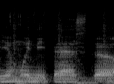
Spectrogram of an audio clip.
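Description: It is said with a laughing, light tone. The scolding is not meant seriously.

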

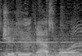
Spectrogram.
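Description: The stress falls on the word ass. "there was the emphasis on ass"

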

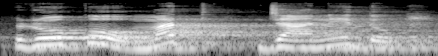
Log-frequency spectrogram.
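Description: There is a pause after मत.

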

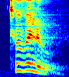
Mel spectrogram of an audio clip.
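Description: The name is pronounced the Swedish way. "The Swedish way is Tuvalu"

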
